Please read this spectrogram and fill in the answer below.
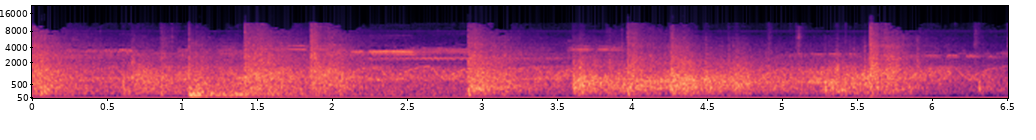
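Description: Police gunfire and sound-grenade blasts: about eight sharp bangs at uneven intervals over six seconds, over a continuous noisy din.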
